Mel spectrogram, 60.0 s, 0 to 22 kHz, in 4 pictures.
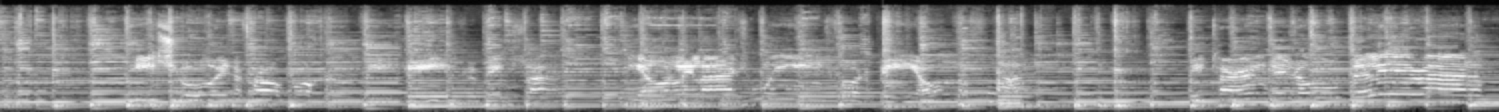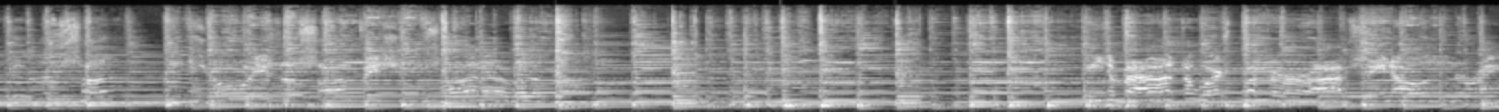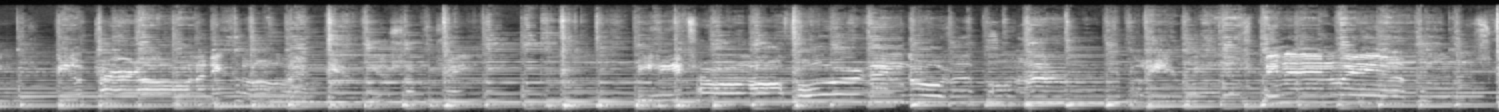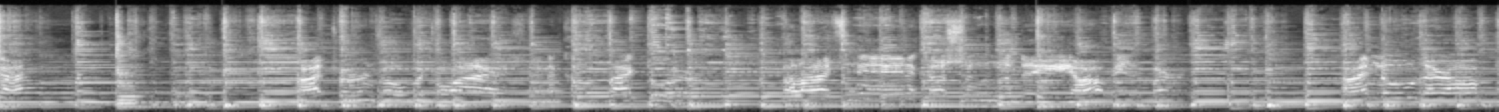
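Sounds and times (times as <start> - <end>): man singing ballad: 0.0 - 21.5, 25.3 - 46.0, 47.4 - 59.9
acoustic guitar strumming: 0.0 - 59.9.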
